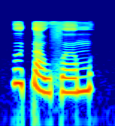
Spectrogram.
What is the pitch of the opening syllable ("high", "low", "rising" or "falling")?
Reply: high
